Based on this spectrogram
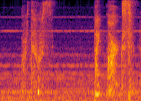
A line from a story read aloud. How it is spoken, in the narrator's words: I gasped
